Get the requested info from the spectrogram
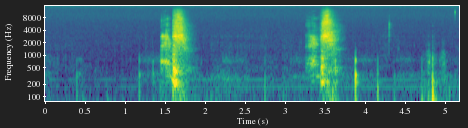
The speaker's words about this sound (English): I hate sneezing on the fucking podcast. God bless.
